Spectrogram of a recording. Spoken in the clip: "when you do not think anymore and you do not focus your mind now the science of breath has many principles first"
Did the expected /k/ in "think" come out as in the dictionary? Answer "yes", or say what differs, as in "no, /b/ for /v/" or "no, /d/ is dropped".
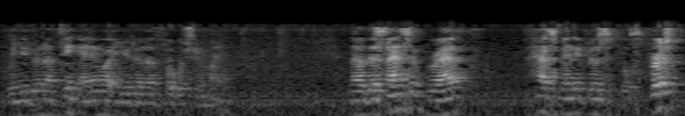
yes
